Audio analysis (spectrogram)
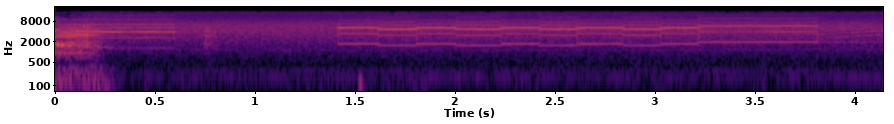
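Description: A phone ringtone plays a simple repeating electronic melody of bright beeping tones, steady, with a brief click near the start and no voices.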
